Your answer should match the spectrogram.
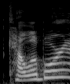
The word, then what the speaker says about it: Celeborn: guest will be like, it's actually Celeborn, and I'll be like, oh, that sounds so much better when you say it like that.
